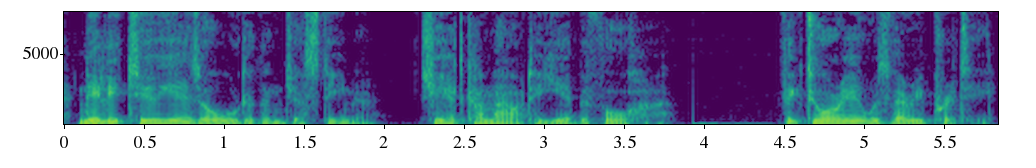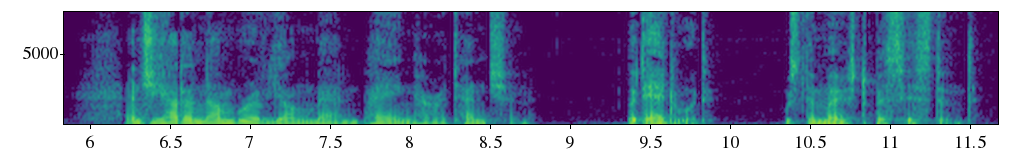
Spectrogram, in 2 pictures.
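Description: A man reading a romance novel aloud as an audiobook narrator, in a calm, even storytelling way. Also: medium pitch. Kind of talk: scripted narration.

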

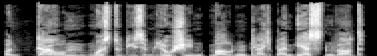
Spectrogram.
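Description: A man's voice: mid-range voice, measured pace, breathy edge, no echo, studio quality, pitched above the performer's own voice. A man voicing a feverish, defiant young man in an audiobook, speaking in a strained, insistent way. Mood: bitter. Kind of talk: audiobook character voice.

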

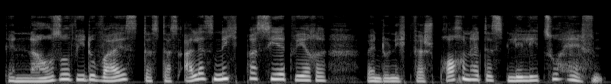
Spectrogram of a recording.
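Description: A woman's voice: fairly low pitch, animated, normal speed, mellow, no room sound, studio quality. A woman reader voicing a controlling husband who scolds and soothes with menace. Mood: falsely tender.

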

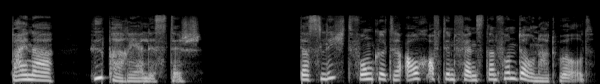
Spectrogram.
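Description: A woman reading a first-person suspense audiobook aloud, with a husky voice that turns tense and breathless in the panic passages. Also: lowish voice, dry recording, studio quality. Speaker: audiobook narrator. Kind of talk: scripted first-person narration.

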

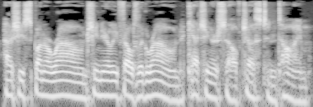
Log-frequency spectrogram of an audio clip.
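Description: A man reading a romance audiobook aloud, in a steady, measured narration. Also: mid-range voice, breathy edge. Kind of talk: scripted narration.

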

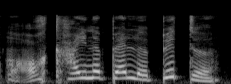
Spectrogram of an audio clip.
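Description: A woman voicing a fretful, portly man in a storybook, whiny and pained, who protests in slow, drawn-out words. The recording is dry and close, with no room sound. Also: high voice, sing-song, darkish tone, no room sound, pitched above the performer's own voice, exaggerated voice. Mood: protesting. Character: anxious, plump man allergic to sport.

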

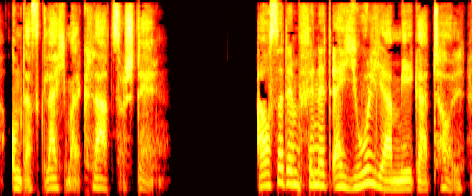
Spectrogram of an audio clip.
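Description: A woman narrating a youth audiobook in the first person, chatty and expressive. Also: on the low side, slightly rough, no room sound, clean studio sound.

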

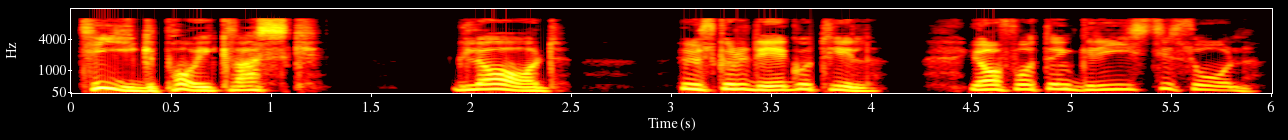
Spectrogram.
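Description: A man puts on an aging peasant mother whose voice climbs high when she scolds her son. She wails and chides in bursts of exclamation. The reading sounds close and dry, with no room around it. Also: a little mellow, no room sound. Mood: scolding. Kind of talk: audiobook drama reading.

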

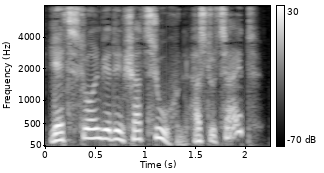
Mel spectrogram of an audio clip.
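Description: A man's voice: sits high, moderate pace, a little mellow, slightly rough, no echo, studio quality, voice pushed up. A man voicing a schoolboy patiently explaining a plan.

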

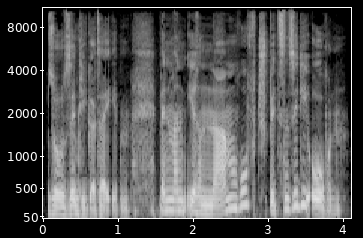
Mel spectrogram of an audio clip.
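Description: A man's voice: mid-range voice, sing-song, brisk, creaky, dry recording, clean studio sound. A man narrating a children's audiobook with wry, joking asides to the listeners.

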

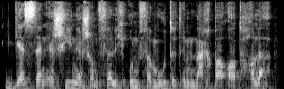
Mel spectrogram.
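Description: A man voicing a two-faced court clerk who feigns concern while quietly gloating. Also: medium pitch, animated, normal speed, slightly rough, voice pushed up. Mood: self-important. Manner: mock-concerned, needling.

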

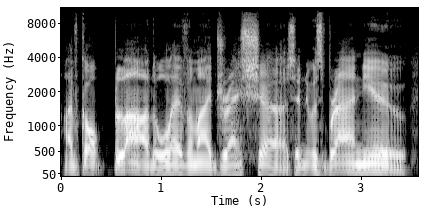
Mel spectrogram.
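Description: A man's voice: lowish voice, expressive, unhurried, fairly bright tone, no room sound, clean studio sound. A man voicing a jovial, posh male obstetrician, chatty and hearty.

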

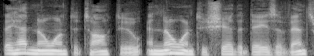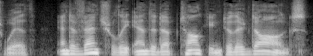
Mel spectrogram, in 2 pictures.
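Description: A man's voice: lowish voice, lively intonation, moderate pace, a little mellow, no room sound, muffled recording. A man reading a first-person crime story as a scripted audiobook narration.

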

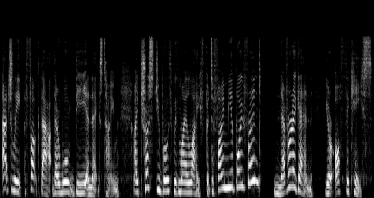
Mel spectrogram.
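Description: A woman's voice: mid-range voice, sing-song, moderate pace, hardly any pauses, no room sound. A woman voicing an exasperated, blunt young mother who swears freely, in an audiobook.

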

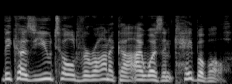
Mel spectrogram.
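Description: A woman's voice: mid-range voice, lively intonation, normal speed, darkish tone, dry recording, clean studio sound, close to an everyday voice. A woman voicing a proud young woman perfumer who holds back her anger behind clipped, cold words.

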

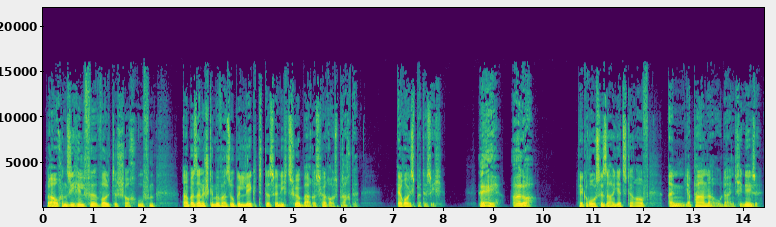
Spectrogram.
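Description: A man narrating an audiobook in a calm, measured storytelling manner. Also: low voice, no echo, studio quality. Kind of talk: scripted narration.

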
